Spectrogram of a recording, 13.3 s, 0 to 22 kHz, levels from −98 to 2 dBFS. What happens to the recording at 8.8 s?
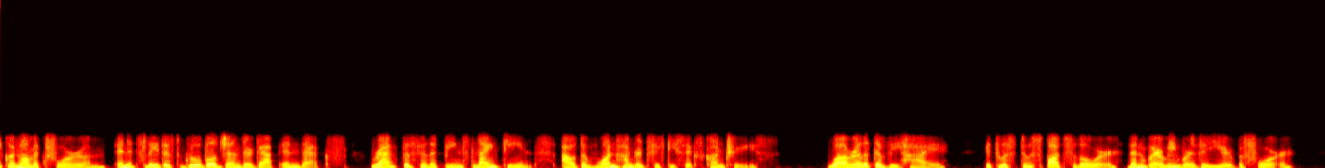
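Heavy Opus voice compression spans the whole clip, 8.8 s included: 8 kbps narrowband SILK coding drops everything above 4 kHz, leaving speech muffled, hoarse and faintly robotic.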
